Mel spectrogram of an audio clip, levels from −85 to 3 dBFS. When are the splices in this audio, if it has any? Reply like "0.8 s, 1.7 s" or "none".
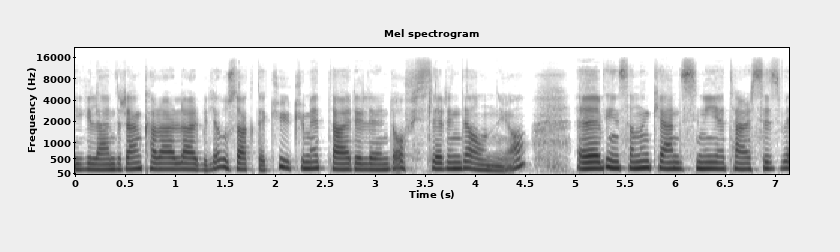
5.3 s

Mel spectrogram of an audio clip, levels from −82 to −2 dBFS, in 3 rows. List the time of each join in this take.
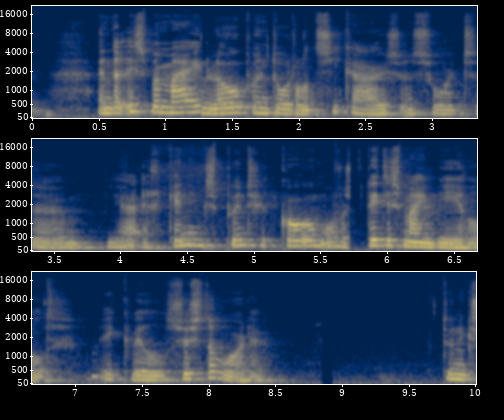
1.3 s, 2.0 s, 5.7 s

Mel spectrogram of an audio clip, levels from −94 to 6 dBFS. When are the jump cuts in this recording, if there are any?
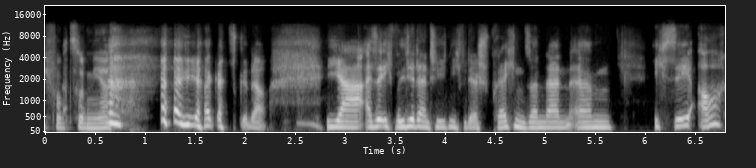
none

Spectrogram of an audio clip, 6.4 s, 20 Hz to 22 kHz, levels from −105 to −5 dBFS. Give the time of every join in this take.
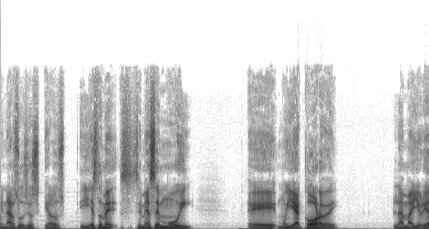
none

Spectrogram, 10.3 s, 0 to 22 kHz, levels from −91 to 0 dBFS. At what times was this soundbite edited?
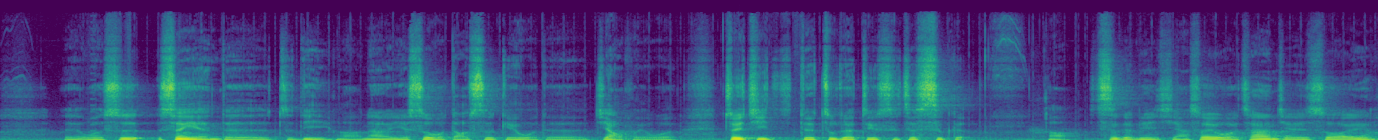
8.1 s

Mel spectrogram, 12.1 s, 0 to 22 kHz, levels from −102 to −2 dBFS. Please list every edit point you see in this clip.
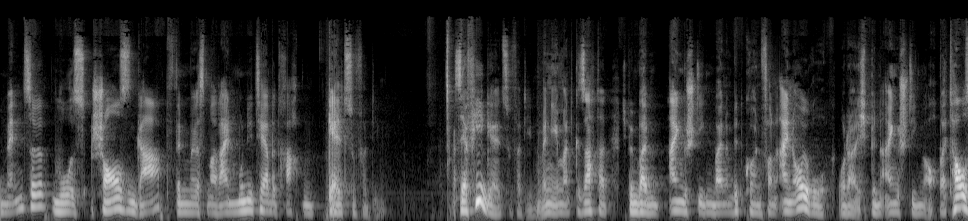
7.7 s, 10.4 s

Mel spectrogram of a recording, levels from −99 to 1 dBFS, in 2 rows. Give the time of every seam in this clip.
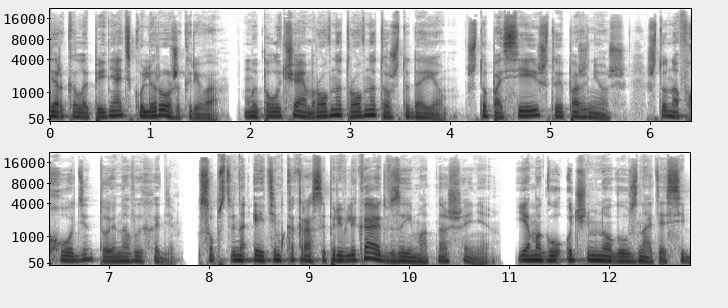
3.0 s

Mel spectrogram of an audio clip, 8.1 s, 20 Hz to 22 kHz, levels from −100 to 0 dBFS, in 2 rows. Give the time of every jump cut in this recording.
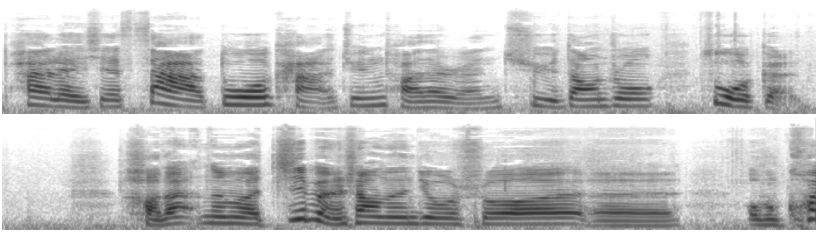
none

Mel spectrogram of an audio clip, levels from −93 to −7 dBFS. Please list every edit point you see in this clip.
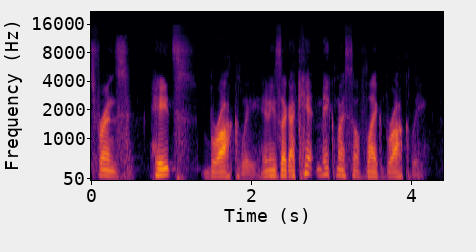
none

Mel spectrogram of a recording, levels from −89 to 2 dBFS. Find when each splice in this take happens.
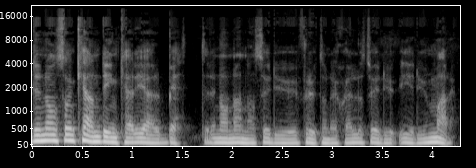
1.8 s

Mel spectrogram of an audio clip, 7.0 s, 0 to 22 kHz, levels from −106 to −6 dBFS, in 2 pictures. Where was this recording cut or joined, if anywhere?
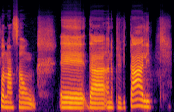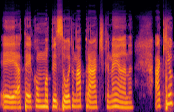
4.9 s

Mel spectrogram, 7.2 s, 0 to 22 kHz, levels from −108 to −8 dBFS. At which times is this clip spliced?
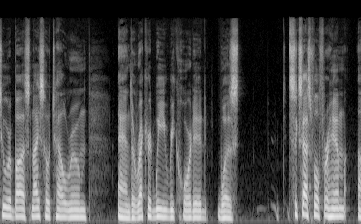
4.2 s

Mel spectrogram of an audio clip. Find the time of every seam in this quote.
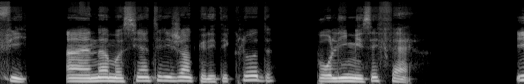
none

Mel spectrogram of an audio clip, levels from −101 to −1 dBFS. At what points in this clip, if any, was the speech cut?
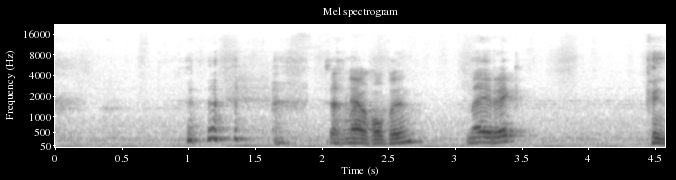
none

